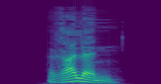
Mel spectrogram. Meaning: 1. to understand, get 2. to make dull and/or guttural sounds
- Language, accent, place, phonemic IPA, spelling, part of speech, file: German, Germany, Berlin, /ˈʁalən/, rallen, verb, De-rallen.ogg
